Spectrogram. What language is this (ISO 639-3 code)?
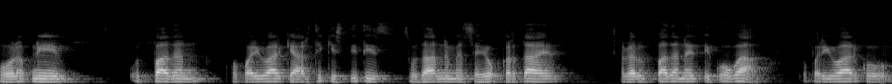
hin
